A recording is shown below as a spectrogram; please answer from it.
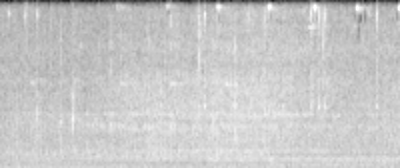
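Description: Steady low rumble of road traffic mixed with wind on a phone's microphone carried on a moving bicycle, with a few faint clicks.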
